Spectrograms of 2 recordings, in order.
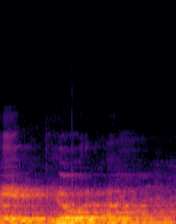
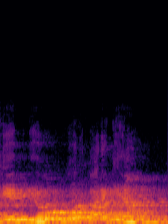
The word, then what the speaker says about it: केभ्योर्घम: ओम ह्रीं भगवतो गर्भ जन्म तप ज्ञान निर्वाण पंच कल्याण केभ्योर्घम। हाँ, केभ्योर्घम। हाँ, यदि आप बोलोगे केभ्यो और अर्घ्यम तो वो अशुद्ध हो जाएगा, इसमें आकार लोप हुआ है।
